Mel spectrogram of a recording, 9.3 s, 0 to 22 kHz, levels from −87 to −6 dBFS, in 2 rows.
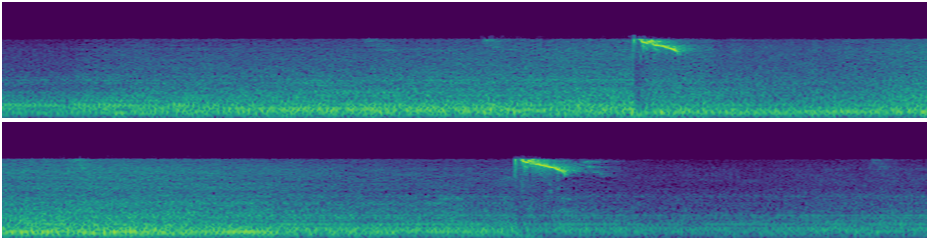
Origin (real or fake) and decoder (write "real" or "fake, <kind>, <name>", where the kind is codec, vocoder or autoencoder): real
